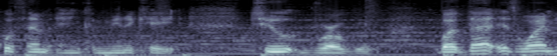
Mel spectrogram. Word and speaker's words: Grogu: baby yoda or as i should now call gagaroo or grogu sorry i'm still pronouncing it and uh learning how to pronounce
